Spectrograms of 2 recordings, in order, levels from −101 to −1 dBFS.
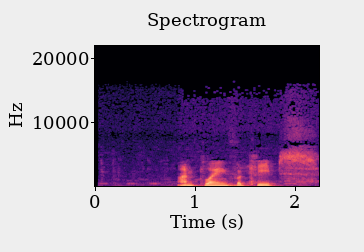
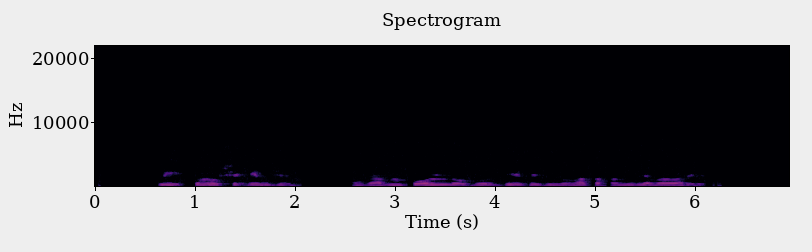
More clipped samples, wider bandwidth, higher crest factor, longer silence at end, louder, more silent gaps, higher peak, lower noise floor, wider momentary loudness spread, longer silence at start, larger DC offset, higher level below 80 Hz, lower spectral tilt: neither; first, 11 kHz vs 6.8 kHz; about the same, 18 dB vs 16 dB; second, 0 s vs 0.7 s; first, -24 LUFS vs -67 LUFS; second, none vs 0.90-1.00 s, 2.05-2.57 s, 3.12-3.18 s, 6.11-6.22 s; first, -6 dBFS vs -52 dBFS; second, -59 dBFS vs under -90 dBFS; first, 8 LU vs 5 LU; first, 0.8 s vs 0.65 s; neither; first, -60 dBFS vs under -90 dBFS; about the same, -7.5 dB/octave vs -7 dB/octave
